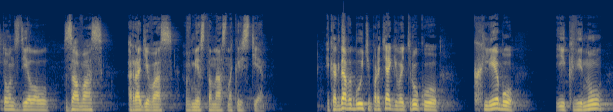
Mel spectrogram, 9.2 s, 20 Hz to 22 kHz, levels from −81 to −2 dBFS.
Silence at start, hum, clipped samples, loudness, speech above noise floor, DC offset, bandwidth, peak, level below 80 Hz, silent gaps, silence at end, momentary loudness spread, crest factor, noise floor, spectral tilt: 0 s; none; under 0.1%; -20 LUFS; 63 dB; under 0.1%; 13.5 kHz; 0 dBFS; -58 dBFS; none; 0 s; 12 LU; 20 dB; -83 dBFS; -4 dB/octave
